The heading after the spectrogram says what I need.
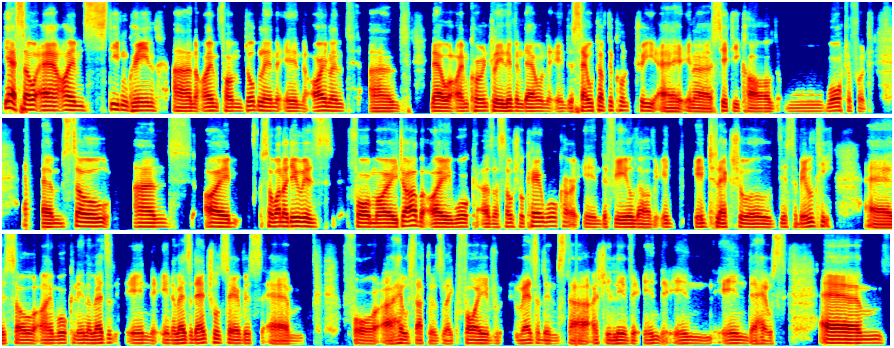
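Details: Adult man from Ireland who has stuttered since about age five or six, with blocks, avoidance, word substitution and filler words; he still stutters openly.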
